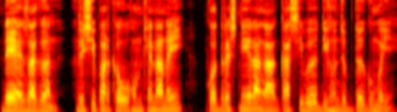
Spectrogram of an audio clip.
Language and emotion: Bodo, neutral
